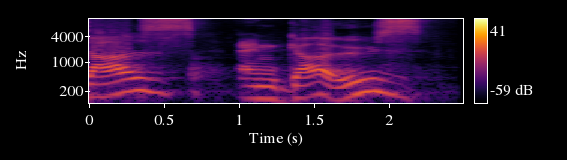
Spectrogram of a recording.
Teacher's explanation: In does and goes, the S actually represents the Z sound.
